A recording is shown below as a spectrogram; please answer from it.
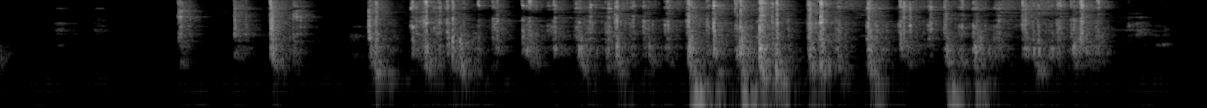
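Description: Typing on a computer keyboard: a few separate key presses, then a quick, steady run of keystrokes for about three and a half seconds that stops shortly before the end.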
